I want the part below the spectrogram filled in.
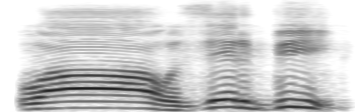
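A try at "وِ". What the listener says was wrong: ওয়াও জের উই, বি নয়, পুরোপুরি বি নয়, উই। ওয়াও জের উই। এই নিচের ঠোঁটটা উপরে দাঁতের আকাশ, উই উই উই উই। ওয়াও জের উই। এই নিচের ঠোঁটটা উপরে দাঁতের আকার সাথে লাগান, উই। ওয়াও জের উই।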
